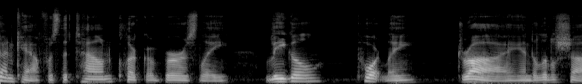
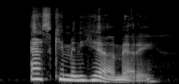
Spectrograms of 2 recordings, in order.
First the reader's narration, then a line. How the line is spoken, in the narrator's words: said sweetly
